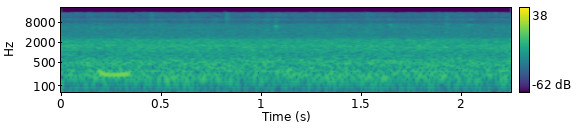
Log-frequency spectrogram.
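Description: Rain falls steadily in an even, continuous hiss, moderately loud and close, with no pauses or voices.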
